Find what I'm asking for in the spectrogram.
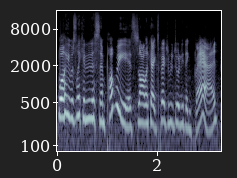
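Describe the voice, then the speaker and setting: A woman plays a bossy undead woman bookkeeper in a tabletop vampire game. Her voice is high and swings widely as she scolds with sassy, exasperated emphasis, repeating words for effect. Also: animated, racing, a bit bright. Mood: incredulous.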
